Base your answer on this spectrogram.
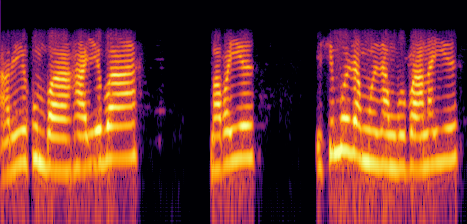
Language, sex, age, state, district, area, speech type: Bodo, female, 60+, Assam, Kokrajhar, rural, conversation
